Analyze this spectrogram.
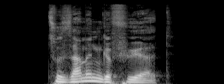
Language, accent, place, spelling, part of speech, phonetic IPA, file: German, Germany, Berlin, zusammengeführt, verb, [t͡suˈzamənɡəˌfyːɐ̯t], De-zusammengeführt.ogg
- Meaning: past participle of zusammenführen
